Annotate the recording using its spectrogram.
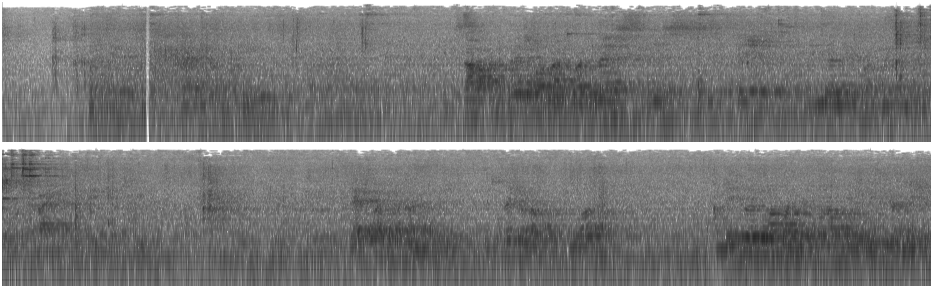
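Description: A second man speaks steadily into a microphone in a large room.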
